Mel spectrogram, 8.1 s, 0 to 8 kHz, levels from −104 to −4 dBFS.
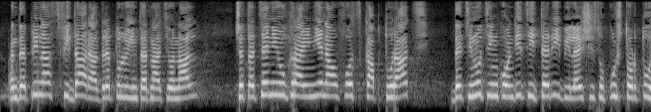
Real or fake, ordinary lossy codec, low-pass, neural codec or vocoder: real; none; none; none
